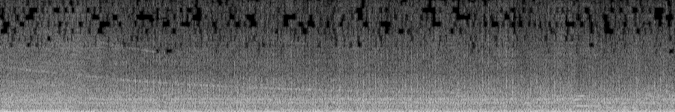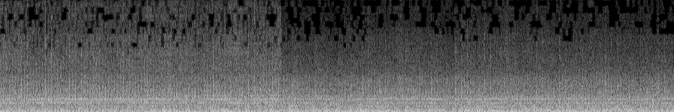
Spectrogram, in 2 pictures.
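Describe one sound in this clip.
A tractor engine idles steadily with a low rumble.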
